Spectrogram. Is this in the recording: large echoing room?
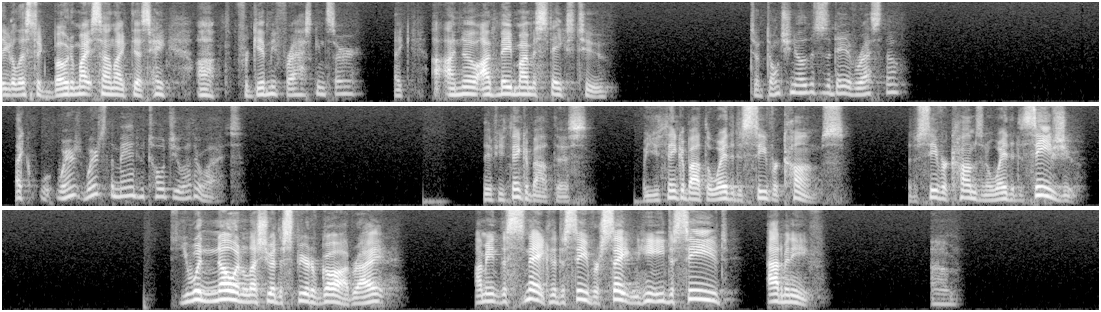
yes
